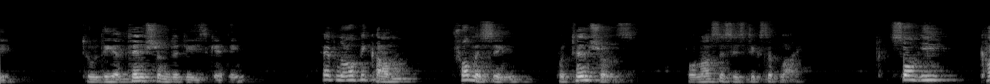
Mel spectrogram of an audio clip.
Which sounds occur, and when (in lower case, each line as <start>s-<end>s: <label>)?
0.0s-0.2s: man speaking
0.0s-9.9s: background noise
0.8s-2.4s: man speaking
3.2s-4.1s: man speaking
4.4s-5.3s: man speaking
5.5s-6.4s: man speaking
6.8s-8.1s: man speaking
8.7s-9.6s: man speaking
9.8s-9.9s: man speaking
